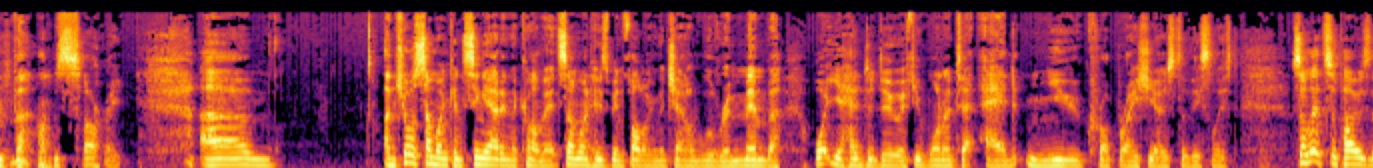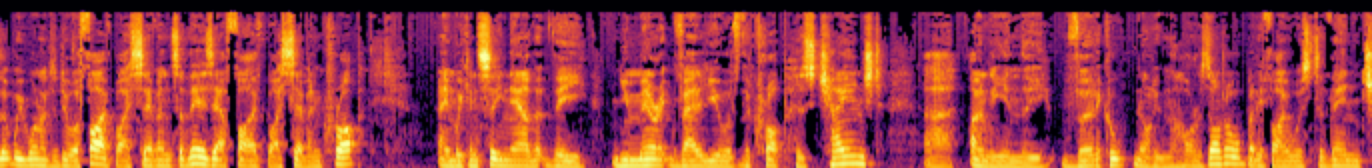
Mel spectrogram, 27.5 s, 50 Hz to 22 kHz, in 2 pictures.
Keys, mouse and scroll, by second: 2.7 click, 14.5 click, 17.4-26.0 drag, 26.8-27.4 drag.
